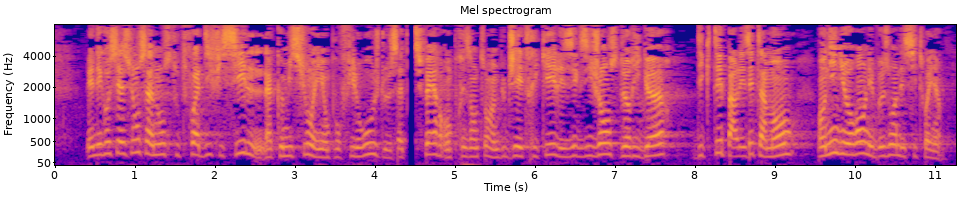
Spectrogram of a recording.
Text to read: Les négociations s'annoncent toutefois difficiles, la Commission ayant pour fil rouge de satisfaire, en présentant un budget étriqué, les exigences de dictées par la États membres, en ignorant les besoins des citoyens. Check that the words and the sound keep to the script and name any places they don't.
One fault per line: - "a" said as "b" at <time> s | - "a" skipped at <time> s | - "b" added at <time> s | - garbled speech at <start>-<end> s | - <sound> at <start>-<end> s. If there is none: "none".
- dropout at 4.4-4.5 s
- "rigueur" added at 7.2 s
- "la" said as "les" at 8.6 s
